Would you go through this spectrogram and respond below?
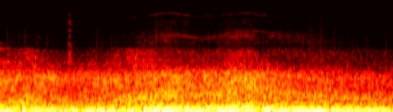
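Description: Freightliner FLB truck engine in American Truck Simulator, idling steadily after start-up with a deep, loud, continuous rumble and a brief air hiss near the start.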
